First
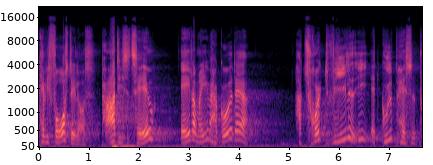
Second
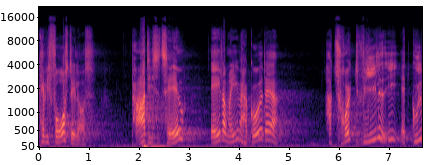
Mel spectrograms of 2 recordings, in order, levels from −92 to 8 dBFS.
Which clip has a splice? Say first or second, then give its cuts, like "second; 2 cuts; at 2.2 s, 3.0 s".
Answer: first; 1 cut; at 1.2 s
